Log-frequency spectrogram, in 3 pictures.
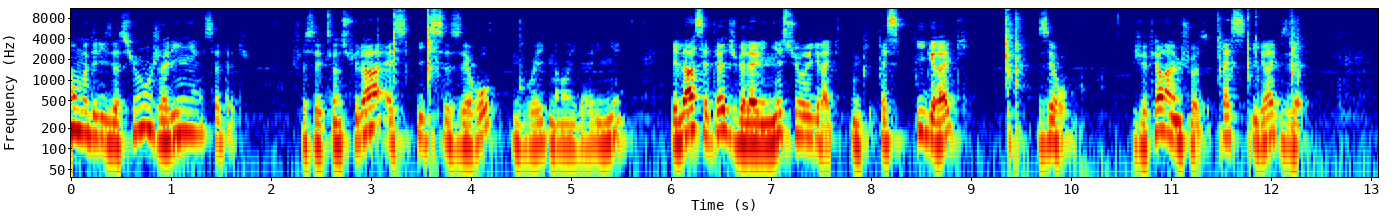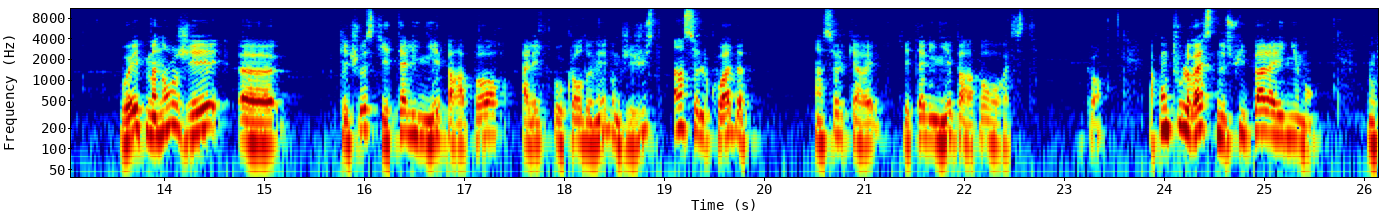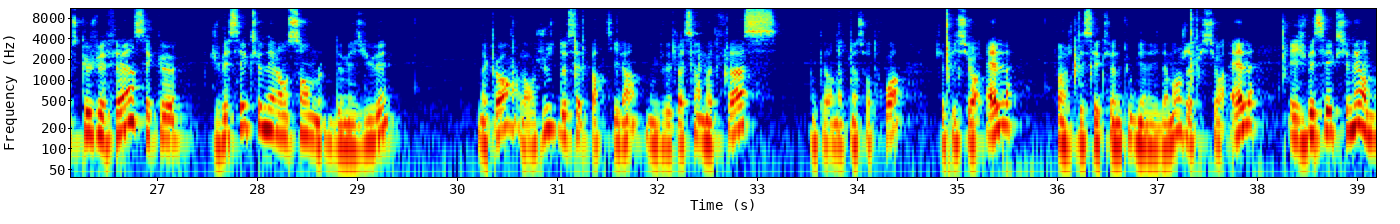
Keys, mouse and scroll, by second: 2.0 click, 3.0 s, 4.2 click, 8.0 s, 10.1 click, 11.5 s, 13.3 click, 16.3 b, 26.5 middle click, 27.4 a, 28.5 middle click, 30.3 ctrl+z, 31.1 l, 32.1 3, 32.5 alt+a, 34.9 l, 35.4 scroll up 1, 35.6 middle click, 36.2 alt+a, 37.3 l, 37.9-38.5 scroll up 1, 38.5 shift+click.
